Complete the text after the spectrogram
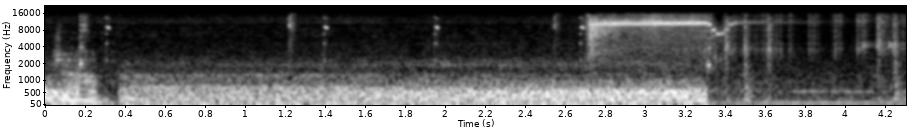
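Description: Loud static crackles and hisses from a monitor, then cuts off.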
